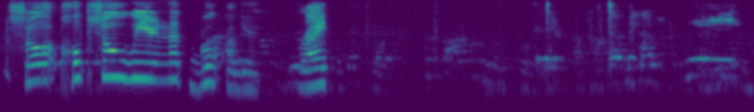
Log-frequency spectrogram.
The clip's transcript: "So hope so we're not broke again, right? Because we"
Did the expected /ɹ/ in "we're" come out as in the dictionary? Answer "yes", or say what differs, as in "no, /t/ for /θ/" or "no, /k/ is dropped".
yes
